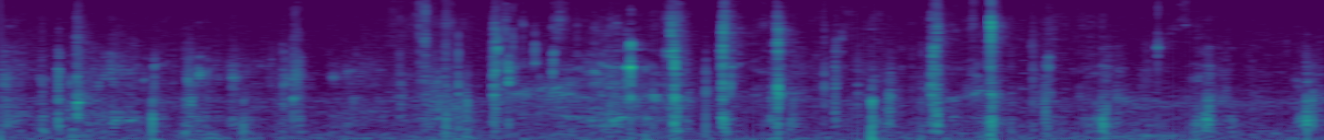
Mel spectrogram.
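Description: Close-miked mouth sounds of a person biting and chewing a peeled egg dipped in spice powder: wet smacks and small clicks, several a second.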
